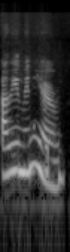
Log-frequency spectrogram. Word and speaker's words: aluminium: It's aluminium.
